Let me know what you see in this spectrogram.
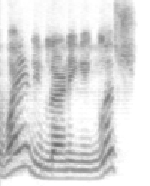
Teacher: So learning and English, these two words get extra stress, and that's why the rest of the three words, why are you, they become less important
